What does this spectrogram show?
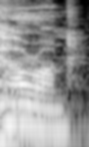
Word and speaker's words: Charon: The name you heard wasn't Karen. As big as his face. It was C-H-A-R-O-N. What the? As in, Charon, the ferryman of the dead. No. Charon, who, in exchange for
